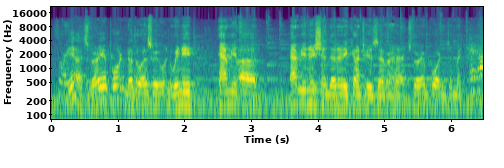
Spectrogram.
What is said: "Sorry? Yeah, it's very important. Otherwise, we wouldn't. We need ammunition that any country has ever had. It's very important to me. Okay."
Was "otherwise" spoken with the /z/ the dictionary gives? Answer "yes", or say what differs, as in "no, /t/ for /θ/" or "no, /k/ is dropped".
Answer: yes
